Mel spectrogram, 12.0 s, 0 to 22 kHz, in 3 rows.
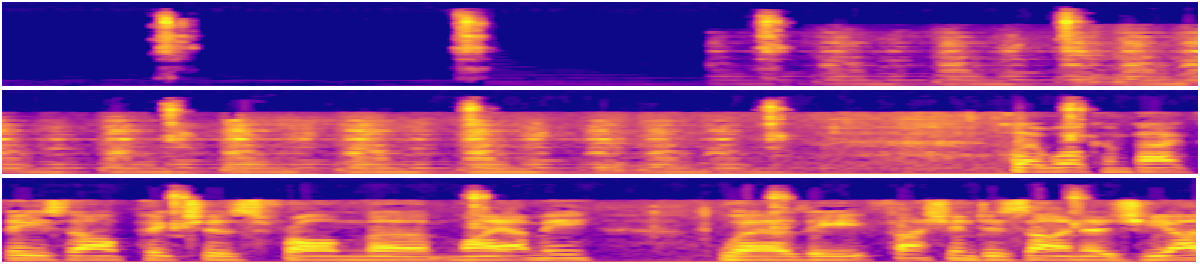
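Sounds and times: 
dense musical backdrop: 2.4 - 6.7
clock ticking: 3.5 - 3.7, 5.5 - 5.7, 6.5 - 6.7, 7.4 - 7.8, 8.5 - 8.8, 9.4 - 9.8, 10.4 - 11.9
speech: 7.4 - 11.9.

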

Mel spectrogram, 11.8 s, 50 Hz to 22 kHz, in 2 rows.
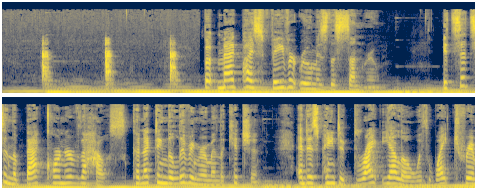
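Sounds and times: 
steady low hum: 0.0 - 11.8
old clock on a thick wood mantel ticking: 0.5 - 2.4
speech: 2.6 - 4.8, 5.5 - 11.8.

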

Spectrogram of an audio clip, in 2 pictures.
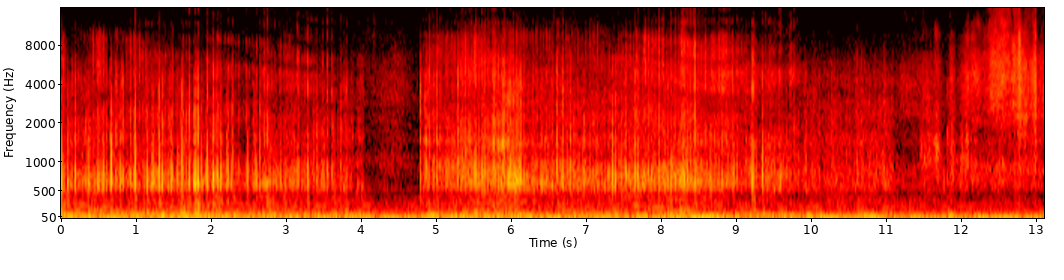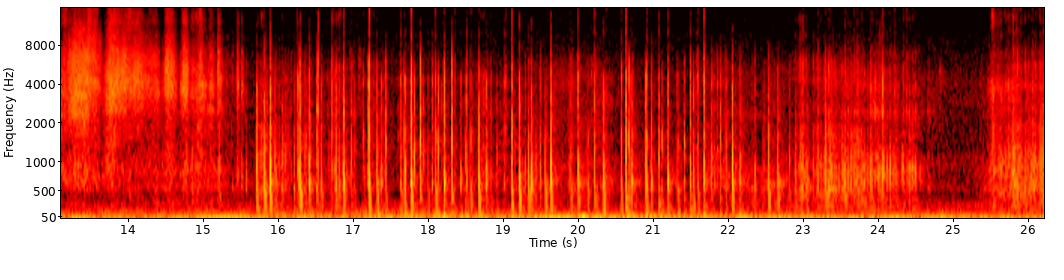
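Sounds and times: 
scratching and rubbing on textured objects: 0.0 - 4.1, 4.8 - 24.8, 25.4 - 26.2
sharp crackly taps: 15.7 - 22.9.

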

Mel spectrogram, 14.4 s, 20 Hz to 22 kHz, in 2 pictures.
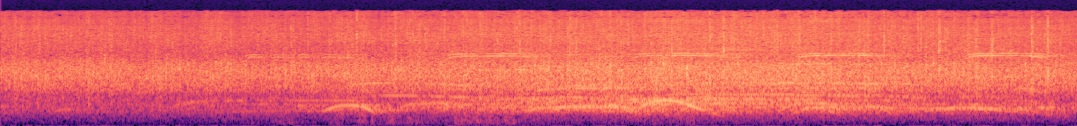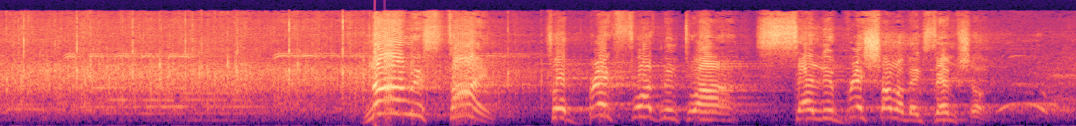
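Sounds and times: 
large crowd applauding: 0.0 - 11.8
speech: 10.4 - 13.9.

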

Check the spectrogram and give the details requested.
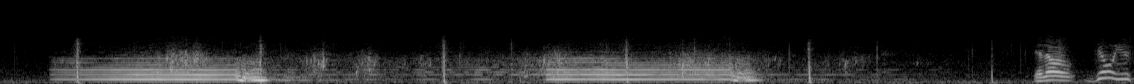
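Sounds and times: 
foghorns booming across a bay: 0.5 - 9.0
speech: 10.4 - 11.3.

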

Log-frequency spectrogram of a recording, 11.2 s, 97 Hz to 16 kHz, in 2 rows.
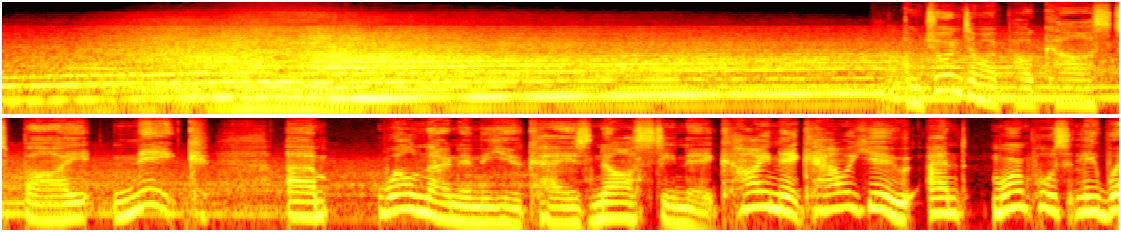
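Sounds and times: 
motorbike engine pulling onto a driveway in London: 0.0 - 8.5
speech: 4.6 - 11.1.

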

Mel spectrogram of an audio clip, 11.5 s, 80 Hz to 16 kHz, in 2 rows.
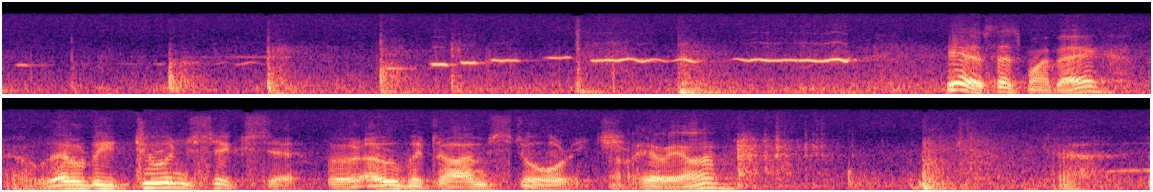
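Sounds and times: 
dull thumps like footsteps: 0.0 - 4.3
man whistling a wavering tune: 0.0 - 4.4
speech: 4.7 - 9.6.

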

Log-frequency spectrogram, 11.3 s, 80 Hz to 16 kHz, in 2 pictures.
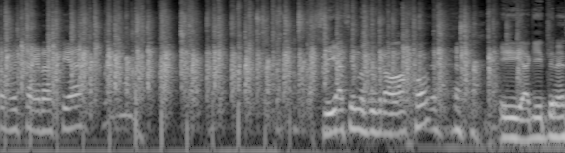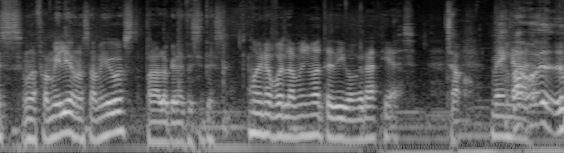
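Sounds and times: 
speech: 0.0 - 1.4, 3.2 - 11.2
small group applauding: 0.0 - 5.7
laughter: 3.9 - 5.2.

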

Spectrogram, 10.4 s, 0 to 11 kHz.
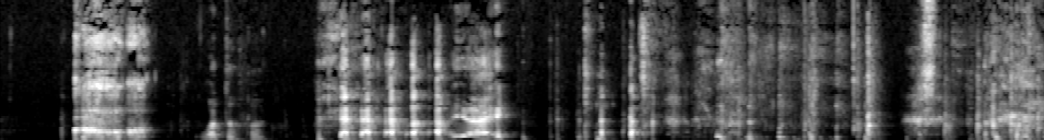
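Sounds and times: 
person coughing and choking on swallowed weed: 0.6 - 1.6
speech: 2.0 - 5.2
laughter: 3.2 - 10.4.

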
